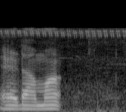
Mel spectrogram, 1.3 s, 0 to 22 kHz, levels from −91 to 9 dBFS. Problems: none marked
